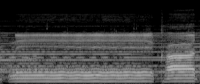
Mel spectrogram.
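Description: A voice chanting or singing Thai devotional lyrics to music, holding one long steady note, then a brief higher note near the end.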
